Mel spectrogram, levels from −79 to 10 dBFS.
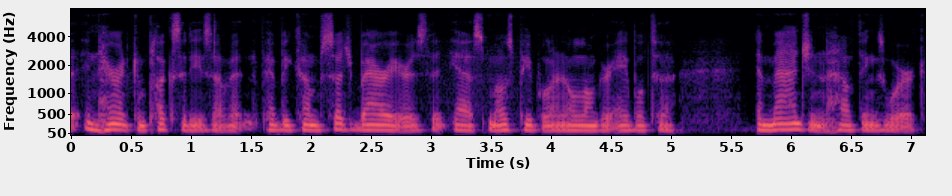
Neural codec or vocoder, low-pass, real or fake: none; 7.2 kHz; real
